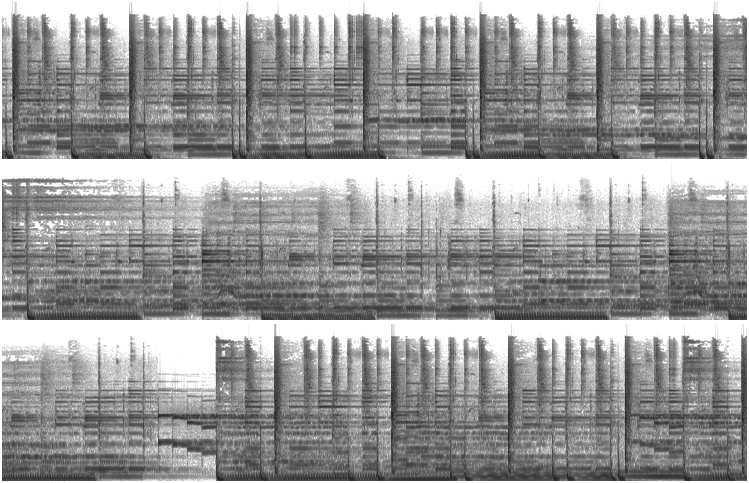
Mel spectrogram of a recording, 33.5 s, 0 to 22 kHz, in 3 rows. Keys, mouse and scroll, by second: 0.0 double click, 17.2 shift+click, 21.1 double click.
